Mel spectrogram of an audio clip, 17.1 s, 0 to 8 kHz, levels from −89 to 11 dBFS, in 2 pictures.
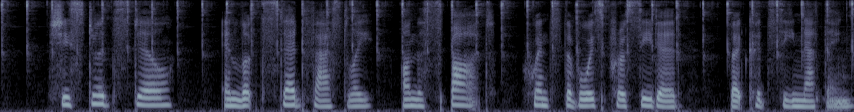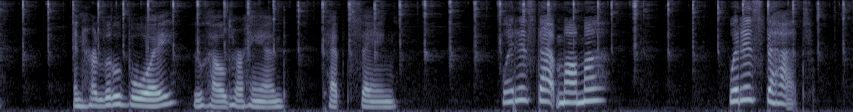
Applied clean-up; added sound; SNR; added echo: none; Bicycle; 12 dB; none.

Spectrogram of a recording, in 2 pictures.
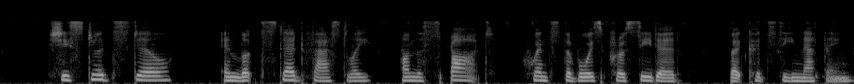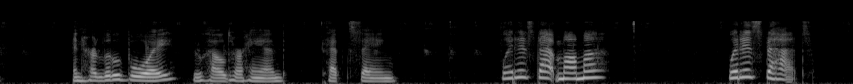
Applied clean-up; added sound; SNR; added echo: neural separator model SepFormer DNS4.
